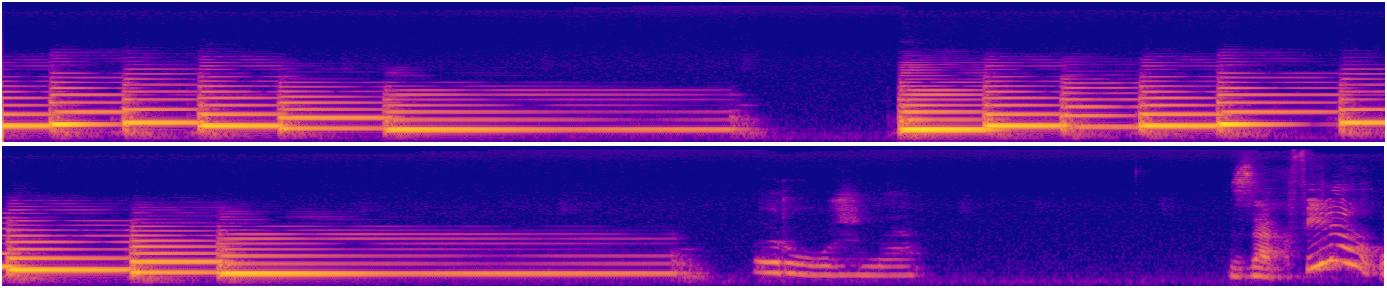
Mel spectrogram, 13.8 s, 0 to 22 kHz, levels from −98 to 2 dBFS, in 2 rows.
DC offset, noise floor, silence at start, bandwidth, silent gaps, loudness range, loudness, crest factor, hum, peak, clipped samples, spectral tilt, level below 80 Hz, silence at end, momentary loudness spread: under 0.1%; -71 dBFS; 0 s; 11.5 kHz; none; 20 LU; -16 LUFS; 16 dB; none; -2 dBFS; under 0.1%; -7 dB/octave; -76 dBFS; 0.1 s; 22 LU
